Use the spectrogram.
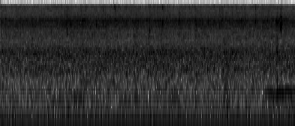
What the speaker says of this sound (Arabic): اسمعوا الأمطار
